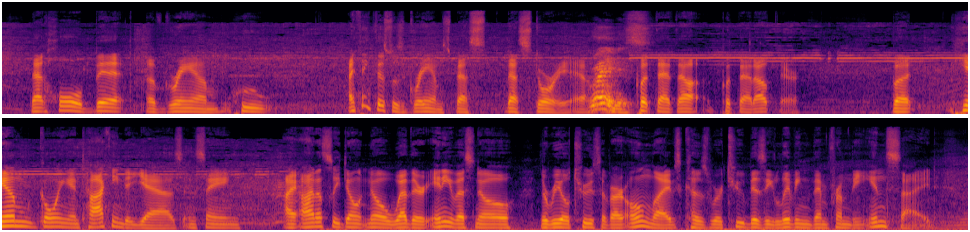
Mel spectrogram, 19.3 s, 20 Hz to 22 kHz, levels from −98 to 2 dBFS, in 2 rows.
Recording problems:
traffic noise; noticeable; throughout; 15 dB below the speech

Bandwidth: 15.5 kHz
